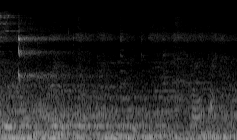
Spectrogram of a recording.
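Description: Badminton hall ambience: people talking and background music, with a sharp knock about a fifth of a second in.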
